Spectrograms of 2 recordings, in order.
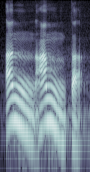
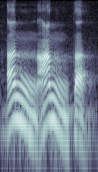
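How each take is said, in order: The two takes are said the same way.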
